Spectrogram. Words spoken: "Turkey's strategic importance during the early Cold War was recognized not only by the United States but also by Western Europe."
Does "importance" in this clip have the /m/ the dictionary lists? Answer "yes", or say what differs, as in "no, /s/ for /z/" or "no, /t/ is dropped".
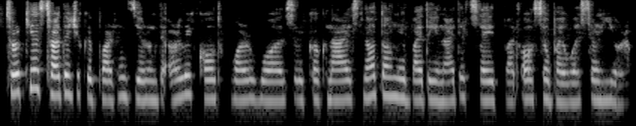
no, /m/ is dropped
